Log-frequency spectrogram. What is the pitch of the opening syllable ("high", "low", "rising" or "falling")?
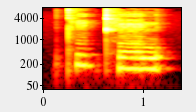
high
